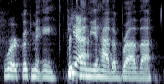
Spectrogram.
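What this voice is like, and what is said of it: Attempted Long Island accent. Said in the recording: “I feel like I'm trying to give a Long Island accent. I'm not sure if it's working out here.”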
